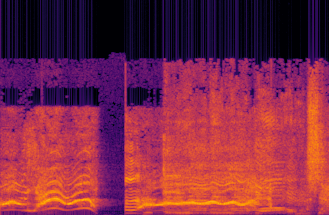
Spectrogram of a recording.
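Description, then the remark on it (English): A male singer's high, piercing sung shriek with a strong ringing overtone from a nasal note, held loud for nearly a second, then after a short break a second long wavering shriek that trails off. “Anyway, he does that in almost every one of his like high shrieks.”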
